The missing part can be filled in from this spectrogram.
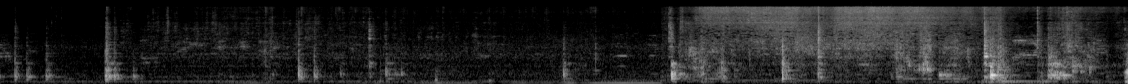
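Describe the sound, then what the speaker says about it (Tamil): Tomatoes, mint and green chilies dropped into hot oil with garlic, a steady sizzle of frying rising suddenly after scattered clinks and stirring of a pan, then continuing with spoon scrapes against the pot. "இப்போ வந்து நம்ம தக்காளி, புதினா, பச்சை மிளகா இதெல்லாமே சேர்த்துக்கலாம்"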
